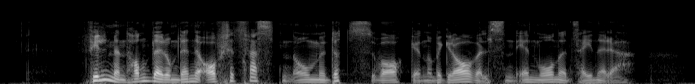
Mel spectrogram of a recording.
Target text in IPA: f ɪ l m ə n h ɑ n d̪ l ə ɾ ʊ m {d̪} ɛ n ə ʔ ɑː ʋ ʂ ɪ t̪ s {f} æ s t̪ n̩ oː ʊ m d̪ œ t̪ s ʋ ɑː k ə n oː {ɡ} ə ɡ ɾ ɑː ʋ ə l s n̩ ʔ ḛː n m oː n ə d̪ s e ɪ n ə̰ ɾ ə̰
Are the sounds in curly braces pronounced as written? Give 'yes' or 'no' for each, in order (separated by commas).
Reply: yes, yes, no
